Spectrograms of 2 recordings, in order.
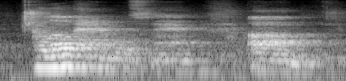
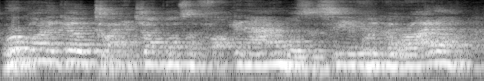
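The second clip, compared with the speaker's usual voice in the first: put-on drunk Australian guy. Comic doing a drunk Aussie daredevil bit for the crowd, rowdy Australian accent. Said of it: "Just some drunk Australian guy who goes".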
